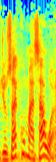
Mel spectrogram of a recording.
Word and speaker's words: Yusaku Maezawa: Yukazu Maezawa. No, perdón, Yusaku Maezawa. – Ah. – Perdón, lo dije mal.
